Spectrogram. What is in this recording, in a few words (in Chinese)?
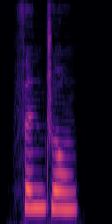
"分钟", Chinese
